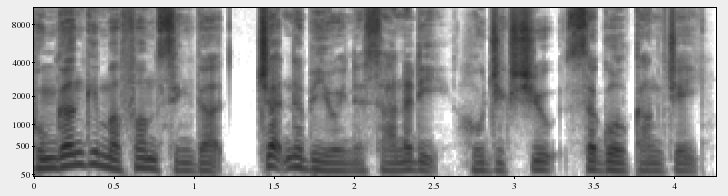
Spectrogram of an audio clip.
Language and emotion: Manipuri, neutral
